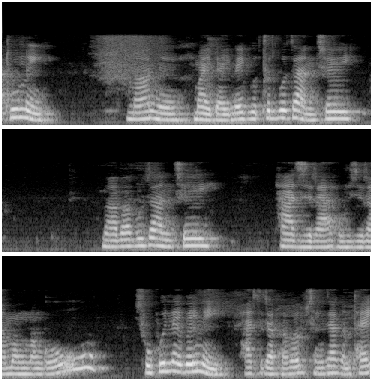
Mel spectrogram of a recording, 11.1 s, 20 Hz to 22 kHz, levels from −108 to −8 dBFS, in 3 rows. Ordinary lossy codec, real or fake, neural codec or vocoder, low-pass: none; real; none; 7.2 kHz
